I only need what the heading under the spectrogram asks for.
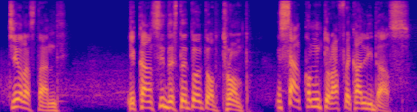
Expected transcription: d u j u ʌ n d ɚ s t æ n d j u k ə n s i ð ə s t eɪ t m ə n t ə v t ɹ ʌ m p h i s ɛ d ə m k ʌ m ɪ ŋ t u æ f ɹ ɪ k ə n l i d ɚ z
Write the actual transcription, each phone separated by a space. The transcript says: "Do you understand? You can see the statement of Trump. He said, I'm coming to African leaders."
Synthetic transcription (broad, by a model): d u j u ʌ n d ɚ s t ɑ n d j u k ə n s i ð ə s t eɪ t m ə n t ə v t ɹ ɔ m p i s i ə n k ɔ m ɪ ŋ t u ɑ f ɹ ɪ k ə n l i d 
